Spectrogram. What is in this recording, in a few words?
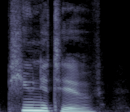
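"punitive", English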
